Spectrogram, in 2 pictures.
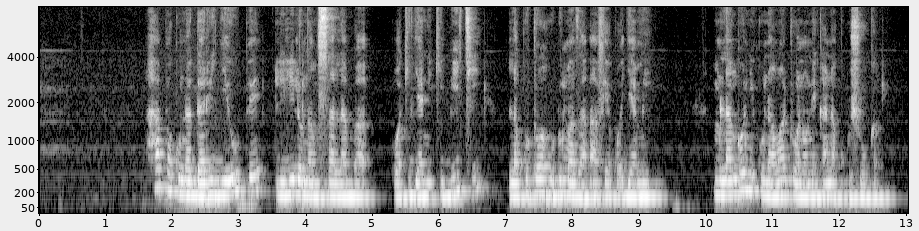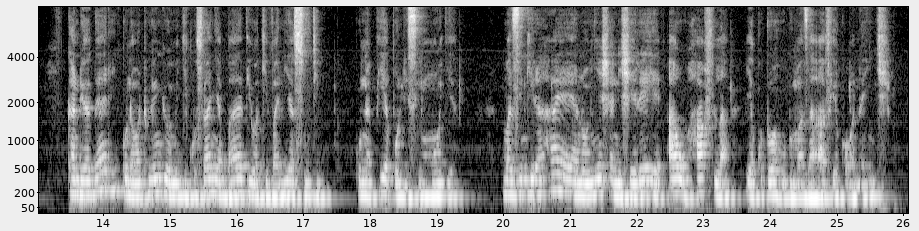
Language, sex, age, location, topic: Swahili, female, 36-49, Nairobi, health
